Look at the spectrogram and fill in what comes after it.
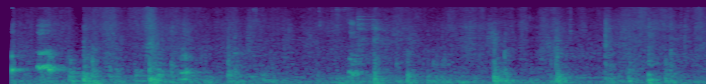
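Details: Border Collie puppies indoors, giving a brief high whine near the start, then quieter soft whimpering mixed with frequent shuffling, tapping and scratching noises in a small room.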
